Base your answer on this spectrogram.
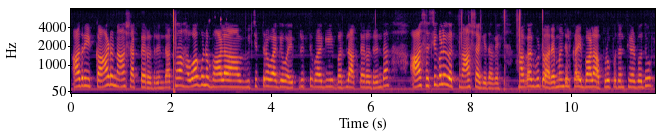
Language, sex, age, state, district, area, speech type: Kannada, female, 60+, Karnataka, Shimoga, rural, spontaneous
